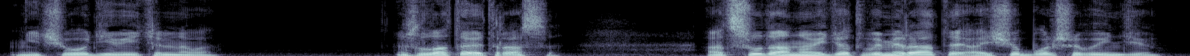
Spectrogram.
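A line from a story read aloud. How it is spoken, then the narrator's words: Calm. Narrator (Russian): Вундеркинд спокойно сказал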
